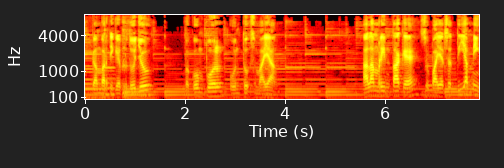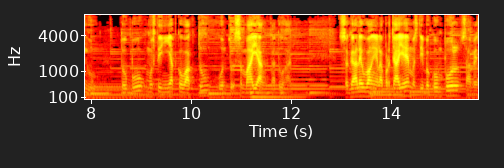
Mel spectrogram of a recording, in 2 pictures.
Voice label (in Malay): good news melayu tanjung raja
